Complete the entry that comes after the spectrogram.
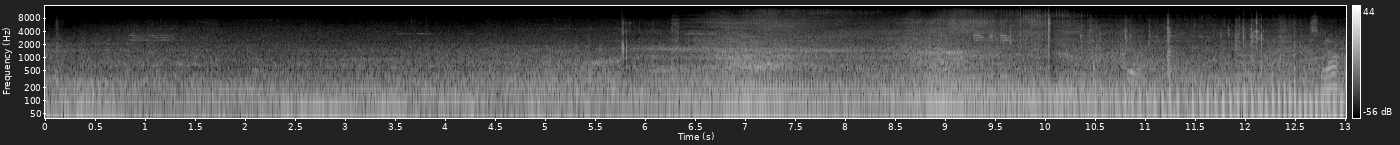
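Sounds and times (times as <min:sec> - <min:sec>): road traffic rumble: 0:00.0 - 0:13.0
vehicle passing by: 0:04.8 - 0:11.0.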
